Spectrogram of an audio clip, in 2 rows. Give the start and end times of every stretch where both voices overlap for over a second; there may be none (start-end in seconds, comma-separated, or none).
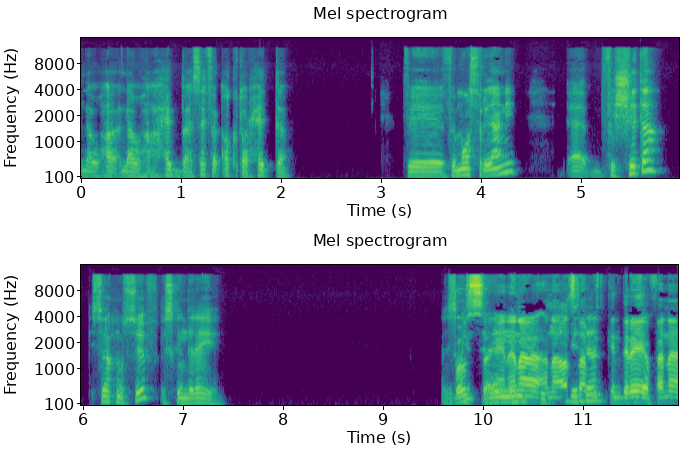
9.6-11.2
